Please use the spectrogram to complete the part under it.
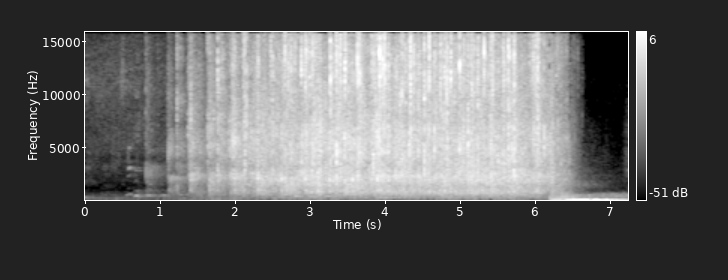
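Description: A large audience applauds in a hall.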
